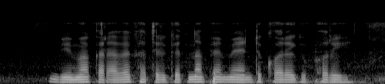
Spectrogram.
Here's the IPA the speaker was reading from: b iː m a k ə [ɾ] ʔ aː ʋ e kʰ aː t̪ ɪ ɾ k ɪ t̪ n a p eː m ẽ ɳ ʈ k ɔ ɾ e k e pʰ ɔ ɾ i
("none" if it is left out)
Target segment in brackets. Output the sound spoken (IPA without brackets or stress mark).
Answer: ɾ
